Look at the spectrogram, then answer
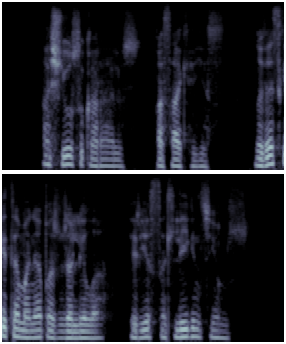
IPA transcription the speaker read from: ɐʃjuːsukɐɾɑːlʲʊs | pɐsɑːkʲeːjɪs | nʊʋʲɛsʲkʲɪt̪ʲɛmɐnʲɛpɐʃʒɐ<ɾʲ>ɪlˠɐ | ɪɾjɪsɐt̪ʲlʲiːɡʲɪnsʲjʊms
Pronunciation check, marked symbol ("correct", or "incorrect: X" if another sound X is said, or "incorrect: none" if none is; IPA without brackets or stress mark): incorrect: lʲ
